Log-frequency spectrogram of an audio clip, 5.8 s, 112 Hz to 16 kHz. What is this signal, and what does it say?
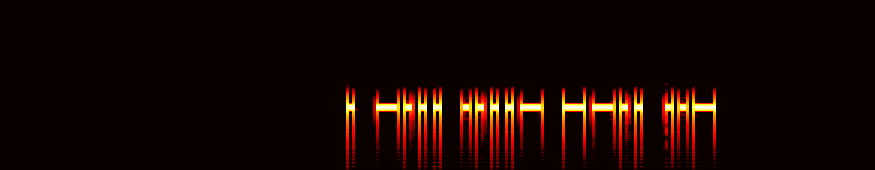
Morse code, heard as a keyed tone, about 25 wpm, 700 Hz. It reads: EB4ZU
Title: DXCC-100 Call Signs - 5 Characters - Repeated 2x - 25wpm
